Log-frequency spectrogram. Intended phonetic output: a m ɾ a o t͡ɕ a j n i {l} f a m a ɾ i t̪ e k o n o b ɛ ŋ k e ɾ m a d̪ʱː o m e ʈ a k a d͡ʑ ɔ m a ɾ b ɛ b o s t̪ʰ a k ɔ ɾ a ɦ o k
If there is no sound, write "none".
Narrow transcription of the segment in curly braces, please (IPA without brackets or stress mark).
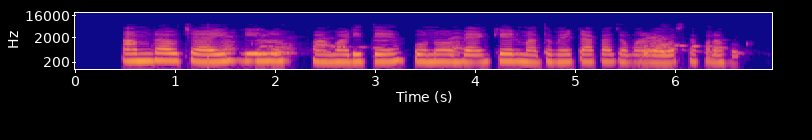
l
